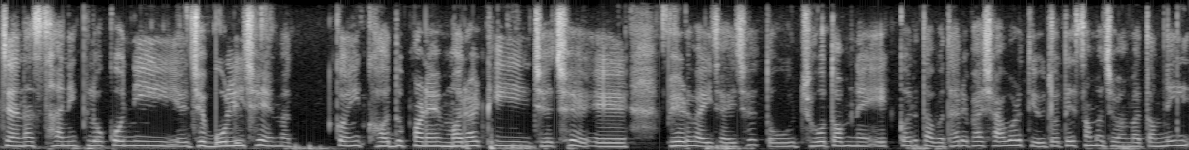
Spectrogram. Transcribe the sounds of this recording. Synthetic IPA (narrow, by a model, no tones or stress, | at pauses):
d͡ʒanast̪ʰaniklokonid͡ʒebolit͡ʃʰeːmãkə̃ĩkʰəd̪pəɳeməɾaʈʰid͡ʒet͡ʃʰeːbʱeɽʋaid͡ʒajt͡ʃʰet̪od͡ʒot̪əmneʔekːəɾt̪aʋəd̪ʱaɾebʱaʃaːʋəɭt̪iɦojt̪ot̪esəməd͡ʒʋamãt̪əmnei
